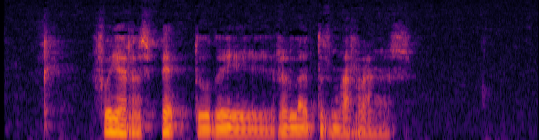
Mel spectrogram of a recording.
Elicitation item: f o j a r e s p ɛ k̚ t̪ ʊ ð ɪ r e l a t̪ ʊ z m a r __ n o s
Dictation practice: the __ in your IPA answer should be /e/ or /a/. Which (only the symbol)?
a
